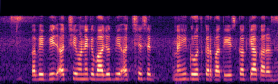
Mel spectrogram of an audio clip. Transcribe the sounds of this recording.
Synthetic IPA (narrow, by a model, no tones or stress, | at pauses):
kɐbʱibiːd͡ʒɐtːʃʰiɦoːnekebaːʋd͡ʒuːd̪̚bʱiɐtːʃʰese | nɐɦĩɡɾoːt̪ʰkɐɾpaːt̪iɪskakjaːkaːɾənɦɛː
